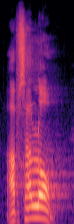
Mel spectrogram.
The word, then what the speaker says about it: 압살롬: 뒤에 발음을 잘못하면 놈 하면 그 욕이 되니까 똑바로 다시 압살롬.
